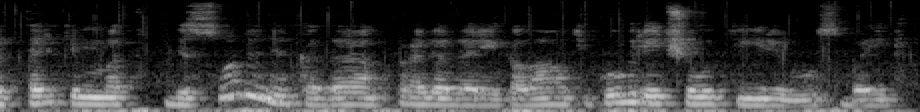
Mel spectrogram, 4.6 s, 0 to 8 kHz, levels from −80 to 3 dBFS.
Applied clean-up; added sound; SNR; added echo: none; Boiling; 12 dB; reverberation time 0.2 s.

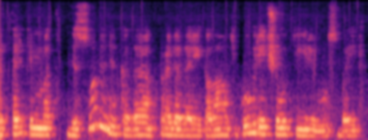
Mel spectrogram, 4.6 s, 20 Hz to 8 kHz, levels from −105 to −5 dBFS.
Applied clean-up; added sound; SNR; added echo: neural separator model SepFormer DNS4.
